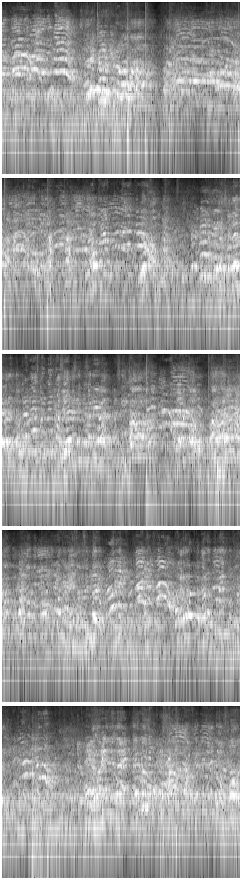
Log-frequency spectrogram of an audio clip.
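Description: A crowd of spectators shouts and cheers loudly close by.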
